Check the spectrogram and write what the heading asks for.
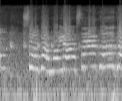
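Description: A woman singing a song in Telugu, breaking off briefly at the start and coming back in about half a second in with held, wavering notes. A low stroke on a hand drum sounds under her voice just after she resumes.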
